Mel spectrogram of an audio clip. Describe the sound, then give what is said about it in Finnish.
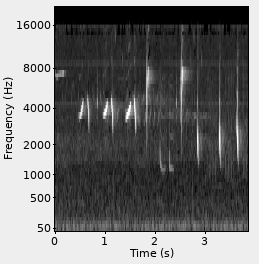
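A thrush nightingale sings, a loud, clear series of sharp chirps and whistled notes repeated in a steady rhythm, with no voices or other sounds around it. “Satakielellä on hyvin suuri reviiri ja sen vuoksi sen laulu on hyvin voimakasta.”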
